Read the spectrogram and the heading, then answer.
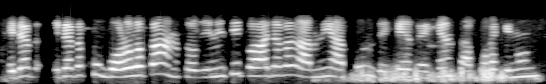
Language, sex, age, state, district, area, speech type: Bengali, female, 60+, West Bengal, Uttar Dinajpur, urban, conversation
